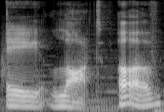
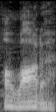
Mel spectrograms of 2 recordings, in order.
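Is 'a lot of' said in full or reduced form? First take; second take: full; reduced. First: All three words are said separately and fully. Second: The words blend into one reduced word. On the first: "instead of saying a lot of" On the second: "you say a lotta"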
